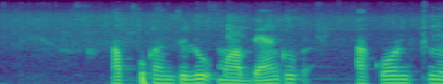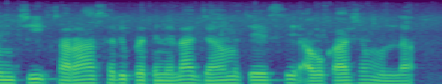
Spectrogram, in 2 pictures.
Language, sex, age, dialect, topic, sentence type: Telugu, male, 18-24, Southern, banking, question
